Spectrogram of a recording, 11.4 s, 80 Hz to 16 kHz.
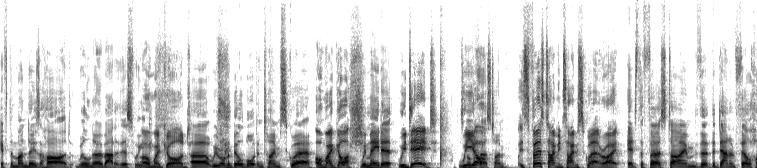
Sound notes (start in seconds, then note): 6.5 hands clap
